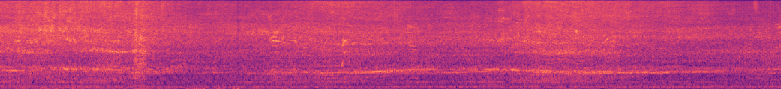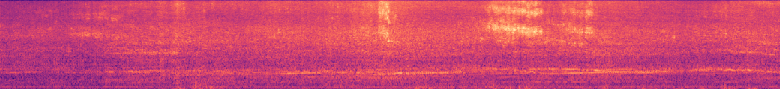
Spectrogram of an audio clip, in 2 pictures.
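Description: Several go-kart engines whining as the karts race around the track, their pitch rising and falling as they accelerate and lift off for corners. The sound grows louder in the second half as the karts come closer.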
